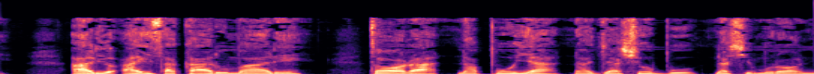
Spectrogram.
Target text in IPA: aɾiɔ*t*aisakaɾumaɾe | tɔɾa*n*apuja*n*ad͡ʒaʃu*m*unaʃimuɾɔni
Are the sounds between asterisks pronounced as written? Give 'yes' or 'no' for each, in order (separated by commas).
no, yes, yes, no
